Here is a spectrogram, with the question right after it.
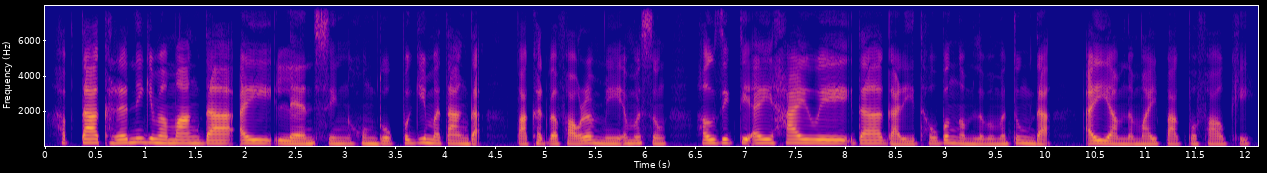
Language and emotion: Manipuri, happy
